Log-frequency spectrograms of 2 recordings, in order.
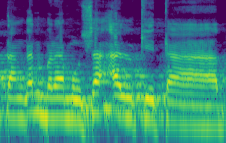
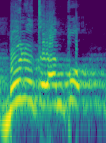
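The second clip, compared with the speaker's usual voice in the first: high raised "Bunuh itu lampu" from a new bride; new wife's dialect order; 7 semitones higher than usual. Retold or imitated. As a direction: say "Bunuh" high, regional lilt. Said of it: "baru-baru dia nikah sama kita". (logat daerah istri baru, nada tinggi)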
